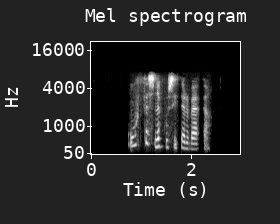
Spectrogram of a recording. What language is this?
Kabyle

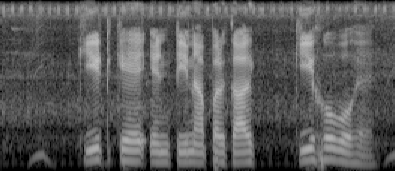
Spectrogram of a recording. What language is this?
Magahi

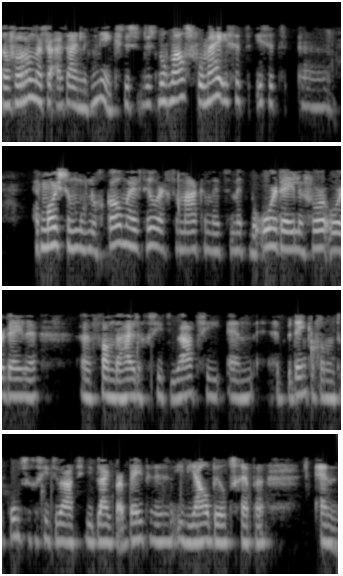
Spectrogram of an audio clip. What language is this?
Dutch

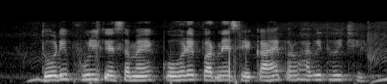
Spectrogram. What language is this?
Magahi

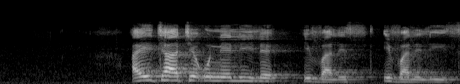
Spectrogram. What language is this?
Zulu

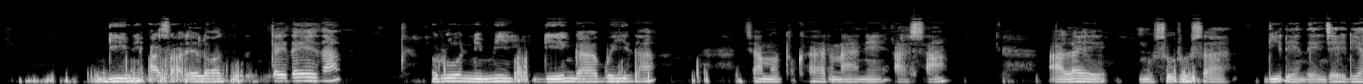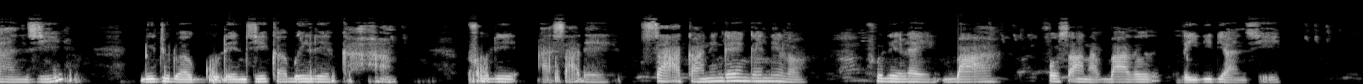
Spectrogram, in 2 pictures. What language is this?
Lendu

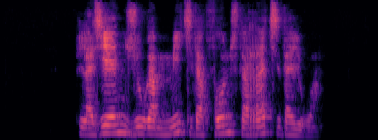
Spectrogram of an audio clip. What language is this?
Catalan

